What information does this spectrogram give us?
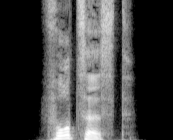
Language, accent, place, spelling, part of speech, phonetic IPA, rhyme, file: German, Germany, Berlin, furzest, verb, [ˈfʊʁt͡səst], -ʊʁt͡səst, De-furzest.ogg
- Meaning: second-person singular subjunctive I of furzen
